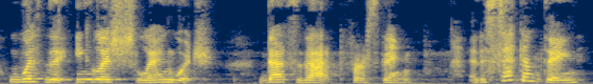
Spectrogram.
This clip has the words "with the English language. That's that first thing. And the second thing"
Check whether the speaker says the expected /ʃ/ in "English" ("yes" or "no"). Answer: yes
